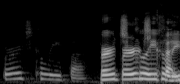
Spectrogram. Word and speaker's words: Burj Khalifa: Burj Khalifa. – You were super close. – I was super close. – Yeah, Burj Khalifa.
